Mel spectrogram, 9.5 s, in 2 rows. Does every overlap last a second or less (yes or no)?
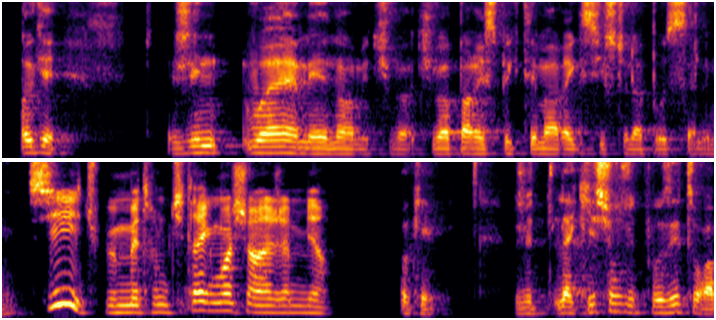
yes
